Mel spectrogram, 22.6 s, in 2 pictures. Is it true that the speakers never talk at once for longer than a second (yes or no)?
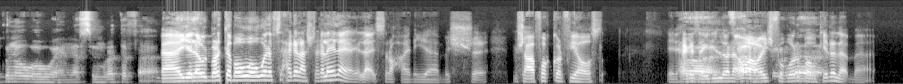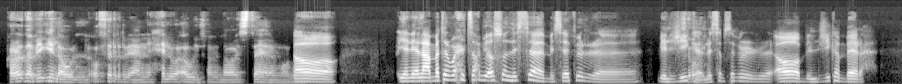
no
